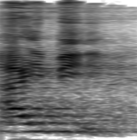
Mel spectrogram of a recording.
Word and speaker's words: iB: salam sejahtera bagi bapak ibu semua senang sekali saya hadir di sini Saya dari Bank Indonesia tadi moderator menyebutkan ide Sebenarnya bukan IB Tapi bacanya Aibi Jadi kau Bapak Ibu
